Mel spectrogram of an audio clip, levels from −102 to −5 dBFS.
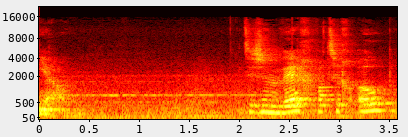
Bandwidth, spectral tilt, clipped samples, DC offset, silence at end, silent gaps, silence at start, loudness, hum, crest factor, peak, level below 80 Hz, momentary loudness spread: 15.5 kHz; -5.5 dB/octave; under 0.1%; under 0.1%; 0 s; none; 0 s; -24 LUFS; none; 22 dB; -4 dBFS; -46 dBFS; 19 LU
